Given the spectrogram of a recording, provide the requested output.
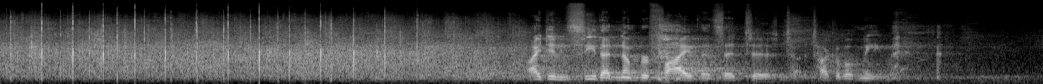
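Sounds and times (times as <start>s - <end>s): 
audience applause: 0.0s - 6.2s
speech: 5.3s - 9.2s.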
